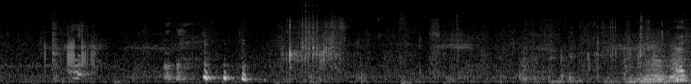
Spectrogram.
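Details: Yellow Labrador Retriever puppies, six weeks old, tussle indoors while littermates scratch at a pup's new collar; a brief cluster of sharp yips and squeaks rises between rustling, scuffling and a person's voice.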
